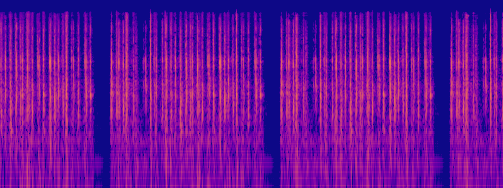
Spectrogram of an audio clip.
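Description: Computer keyboard typing sound effect: rapid key clicks in runs, with brief pauses about two, five and a half and nine seconds in.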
